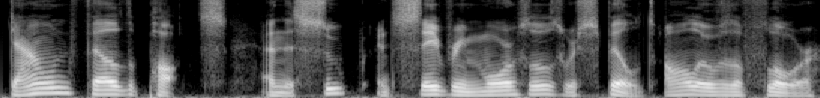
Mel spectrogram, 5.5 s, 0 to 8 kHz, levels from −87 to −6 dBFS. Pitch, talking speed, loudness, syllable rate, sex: 110 Hz, 175 wpm, -19 LUFS, 4.2 syllables/s, male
